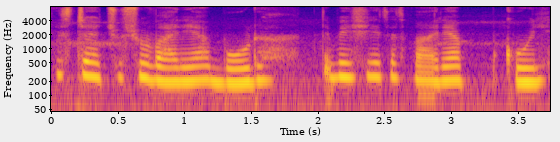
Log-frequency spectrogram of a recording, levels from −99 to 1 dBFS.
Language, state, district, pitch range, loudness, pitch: Kashmiri, Punjab, Kapurthala, 195-245 Hz, -16 LUFS, 210 Hz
